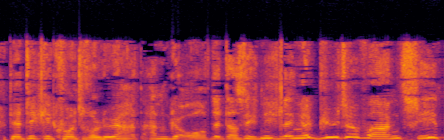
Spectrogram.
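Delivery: high, loud smug engine voice; proud engine James. Acted. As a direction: show off the important errand. Narrator voices James boasting.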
